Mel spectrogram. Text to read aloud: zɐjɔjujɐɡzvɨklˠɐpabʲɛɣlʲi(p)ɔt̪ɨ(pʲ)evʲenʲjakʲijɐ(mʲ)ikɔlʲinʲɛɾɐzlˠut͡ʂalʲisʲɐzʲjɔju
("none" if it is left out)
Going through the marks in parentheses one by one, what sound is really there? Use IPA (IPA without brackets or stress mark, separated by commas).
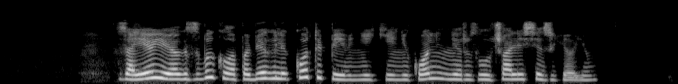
k, pʲ, nʲ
